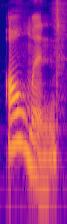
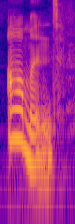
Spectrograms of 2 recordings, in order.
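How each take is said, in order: First: The L sound is pronounced in the word. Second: The L sound is left out of the word. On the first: This is how many people in parts of the US say it. "in many parts of the U S, they will pronounce the L in it" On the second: This is how it is said in many other places. "without the letter L"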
